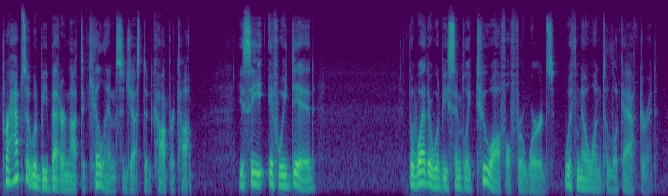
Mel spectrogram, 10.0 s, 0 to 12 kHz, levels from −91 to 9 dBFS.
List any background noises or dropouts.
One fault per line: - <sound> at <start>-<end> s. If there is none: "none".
none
